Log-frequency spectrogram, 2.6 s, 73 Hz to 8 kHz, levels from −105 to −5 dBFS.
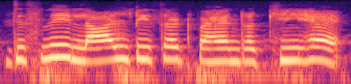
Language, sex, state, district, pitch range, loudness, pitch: Hindi, female, Madhya Pradesh, Bhopal, 270-300 Hz, -14 LUFS, 285 Hz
